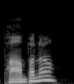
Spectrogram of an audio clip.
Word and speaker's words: Pompano: It's in Pompano Beach. – You said Pompano? – Pompano? How do you say it? – Is it Pompano? – Pompano. That's right.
